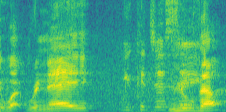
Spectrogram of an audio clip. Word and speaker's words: Neufville: Neufville. Did I say it French enough?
